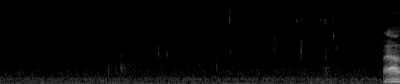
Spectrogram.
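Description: Faint mouth sounds of a man drinking and tasting a smoothie: sipping and swallowing, with a few small clicks and lip smacks in the second half.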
